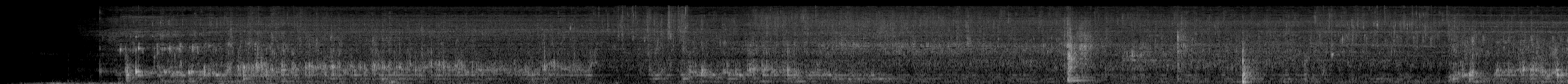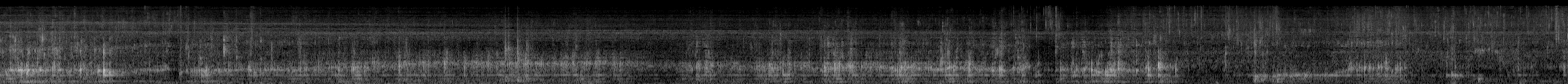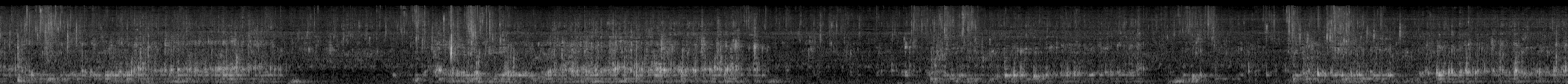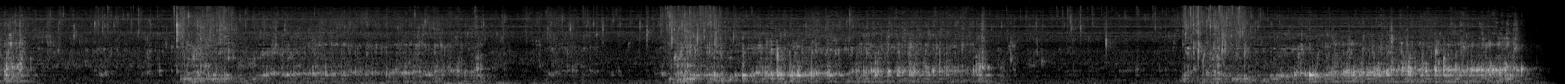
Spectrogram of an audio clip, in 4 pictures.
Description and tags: Washing Face in Bathroom Sink Stereo
This is the sound of pre bed-time facewashing. The water was aimed down the plug-hole and you can hear this when the person moves their hands out of the stream. This is a stereo recording.
washing-face, field-recording, bathroom-sink, water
